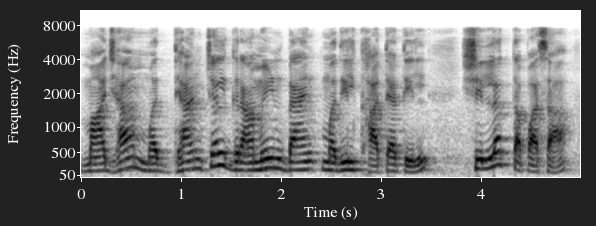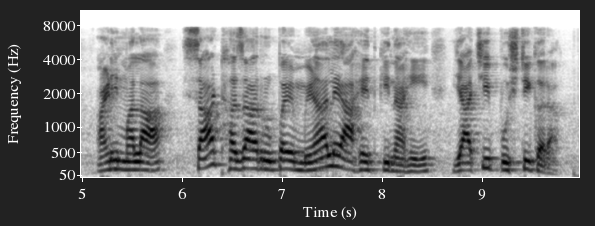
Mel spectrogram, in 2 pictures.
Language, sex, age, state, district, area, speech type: Marathi, male, 30-45, Maharashtra, Mumbai City, urban, read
